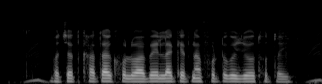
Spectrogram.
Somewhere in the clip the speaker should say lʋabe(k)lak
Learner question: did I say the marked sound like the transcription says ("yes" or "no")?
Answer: no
